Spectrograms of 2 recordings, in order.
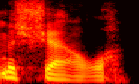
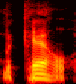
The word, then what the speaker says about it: Michel: It's not Michelle. She was German. It's pronounced Muel.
